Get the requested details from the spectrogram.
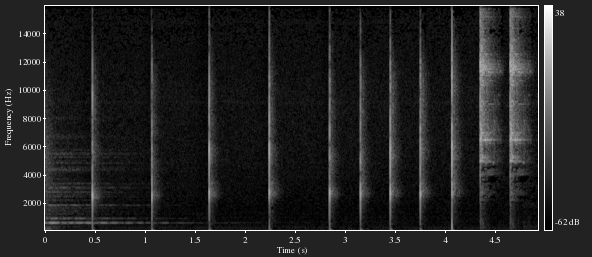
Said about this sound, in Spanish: chasquear.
